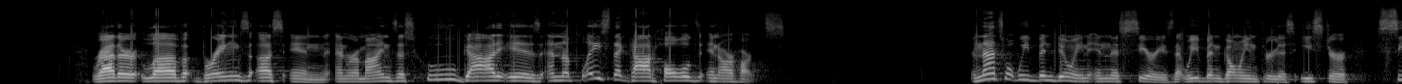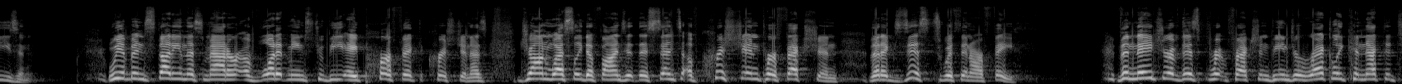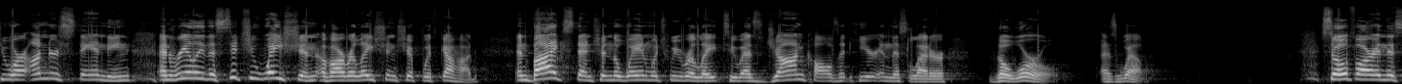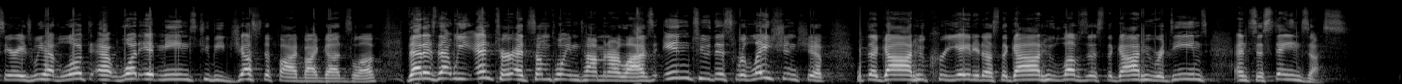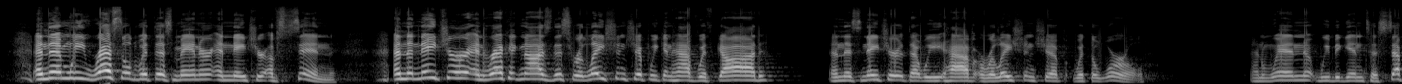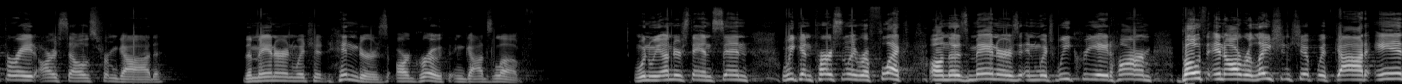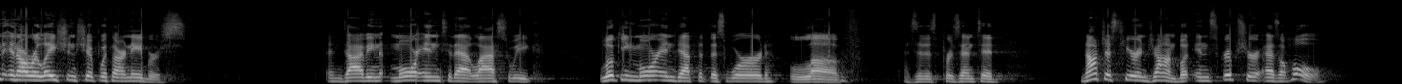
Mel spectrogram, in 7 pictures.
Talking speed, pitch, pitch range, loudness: 170 wpm, 200 Hz, 160-230 Hz, -24 LUFS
